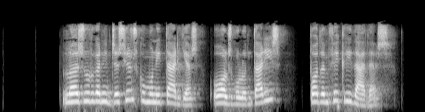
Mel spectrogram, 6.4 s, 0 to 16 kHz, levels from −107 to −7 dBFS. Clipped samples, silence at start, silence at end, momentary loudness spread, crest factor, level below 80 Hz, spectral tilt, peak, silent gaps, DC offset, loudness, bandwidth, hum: under 0.1%; 0.95 s; 0.55 s; 7 LU; 18 dB; -62 dBFS; -1.5 dB/octave; 0 dBFS; 4.46-4.64 s; under 0.1%; -16 LUFS; 8.4 kHz; none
